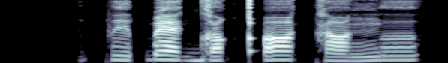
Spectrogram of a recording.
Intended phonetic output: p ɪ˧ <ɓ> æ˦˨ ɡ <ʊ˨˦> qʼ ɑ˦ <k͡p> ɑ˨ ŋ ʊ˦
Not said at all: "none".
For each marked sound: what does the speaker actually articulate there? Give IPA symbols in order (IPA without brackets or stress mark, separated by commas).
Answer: ɓ, u˨˦, k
